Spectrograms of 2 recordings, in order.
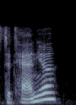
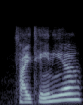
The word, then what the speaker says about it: Titania: But any book that includes, how do you pronounce this? Titania? – Yeah. – Titania? – Yeah. Both are fine.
